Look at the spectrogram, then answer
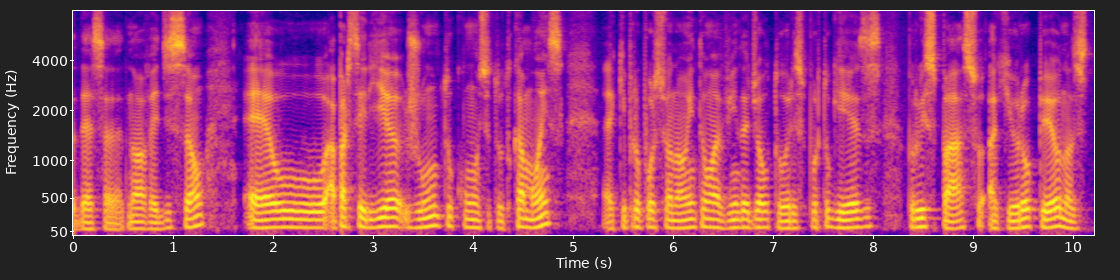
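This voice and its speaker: A literature professor answering radio interview questions in a measured way, with many hesitations and restarts. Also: male voice, fairly low pitch. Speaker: literature professor and festival organizer.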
